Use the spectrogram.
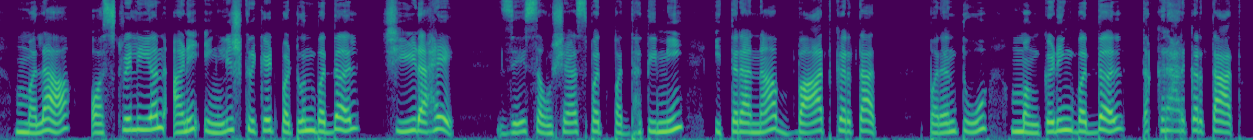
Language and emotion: Marathi, disgusted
